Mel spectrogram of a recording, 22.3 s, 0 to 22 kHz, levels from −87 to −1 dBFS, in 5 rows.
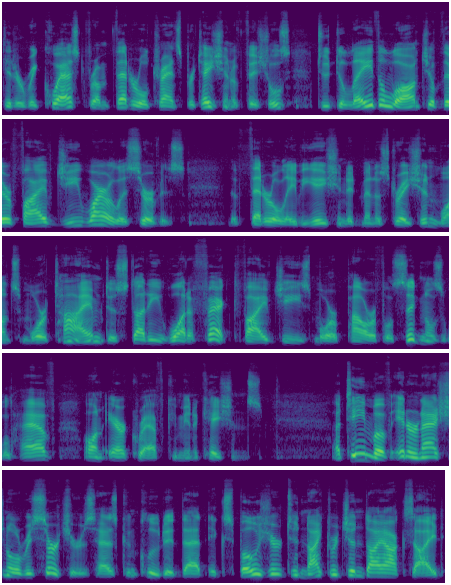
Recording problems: thin; very; fading below 300 Hz

